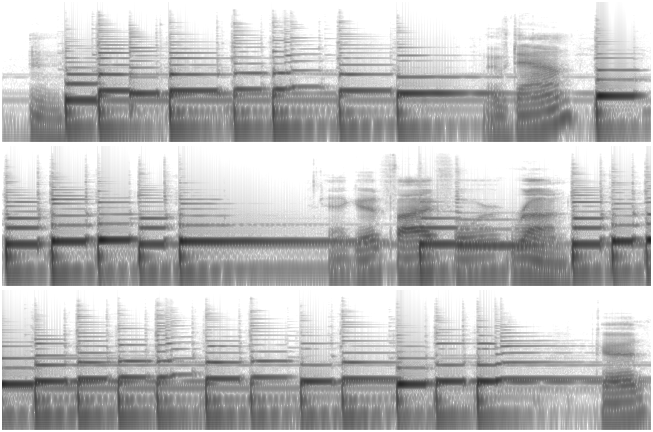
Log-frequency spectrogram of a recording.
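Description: Nylon-string flamenco guitar playing a slow single-note solo melody, fingerpicked notes following one another steadily, some held and some in quick runs.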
